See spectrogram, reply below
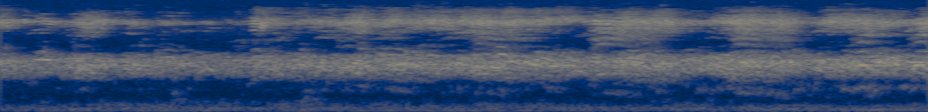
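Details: A flock of crows in a Trenton, New Jersey neighborhood (Villa Park) cawing all at once, the rough calls blending into a continuous raucous din that swells slightly toward the end.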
